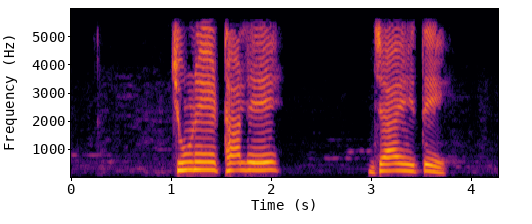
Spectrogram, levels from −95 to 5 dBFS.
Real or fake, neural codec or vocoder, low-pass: real; none; 5.4 kHz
